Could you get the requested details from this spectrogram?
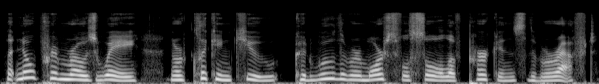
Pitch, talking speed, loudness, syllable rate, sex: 210 Hz, 160 wpm, -15 LUFS, 4.4 syllables/s, female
